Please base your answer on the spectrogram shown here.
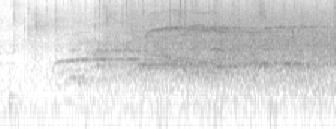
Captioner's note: audience cheers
